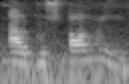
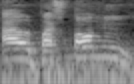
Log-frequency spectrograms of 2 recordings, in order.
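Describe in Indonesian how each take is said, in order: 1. Vokal pertama dari nama itu adalah 'u'. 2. Vokal pertama dari nama itu adalah 'a'. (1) "umumnya orang Al-Bustami" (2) "yang tepatnya"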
